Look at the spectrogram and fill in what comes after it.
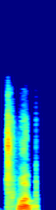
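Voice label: "twerp", Indian English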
